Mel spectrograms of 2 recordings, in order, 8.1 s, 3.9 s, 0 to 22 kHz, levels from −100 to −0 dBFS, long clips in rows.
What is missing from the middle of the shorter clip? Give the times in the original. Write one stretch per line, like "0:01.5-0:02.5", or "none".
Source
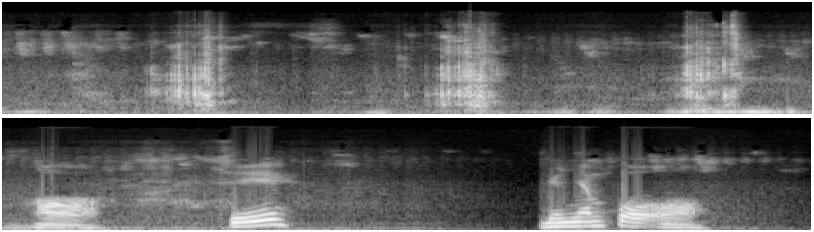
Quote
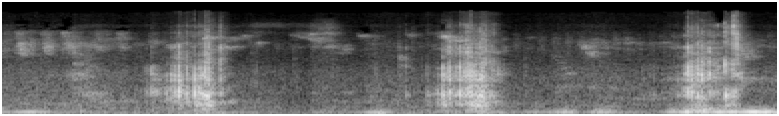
none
